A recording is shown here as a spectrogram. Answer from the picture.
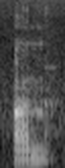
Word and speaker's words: an: An far, that's pronounced un is the article.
